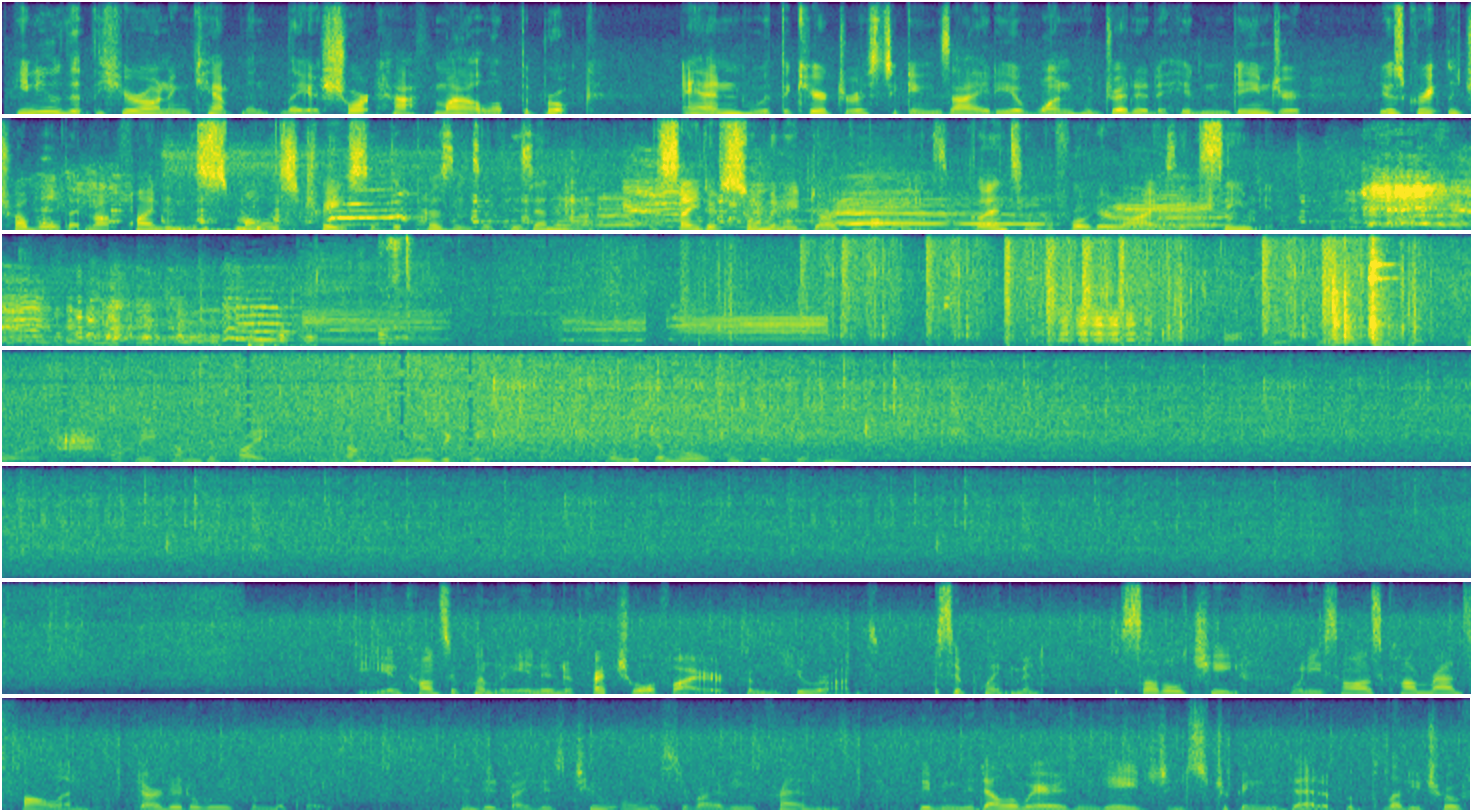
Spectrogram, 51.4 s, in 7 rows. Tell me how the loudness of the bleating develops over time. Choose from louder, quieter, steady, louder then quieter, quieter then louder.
quieter then louder.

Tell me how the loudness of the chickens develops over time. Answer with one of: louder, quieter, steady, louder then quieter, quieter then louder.
quieter then louder.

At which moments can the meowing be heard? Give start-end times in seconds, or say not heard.
not heard.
